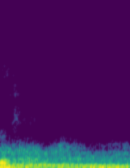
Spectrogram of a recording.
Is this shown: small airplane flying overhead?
yes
